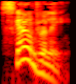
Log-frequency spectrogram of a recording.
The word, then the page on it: scoundrelly: British English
